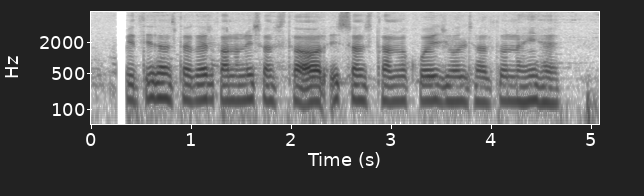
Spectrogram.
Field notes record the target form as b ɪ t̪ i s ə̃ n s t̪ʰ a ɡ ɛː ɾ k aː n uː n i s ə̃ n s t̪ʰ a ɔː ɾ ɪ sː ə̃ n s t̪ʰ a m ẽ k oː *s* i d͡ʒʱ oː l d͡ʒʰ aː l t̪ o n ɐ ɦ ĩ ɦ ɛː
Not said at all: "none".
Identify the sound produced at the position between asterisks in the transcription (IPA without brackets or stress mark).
none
